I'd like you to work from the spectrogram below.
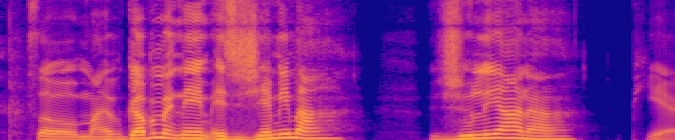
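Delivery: Haitian-style pronunciation. Telling the listeners their full government name, with Haitian pronunciation. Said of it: "the Haitian pronunciation".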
